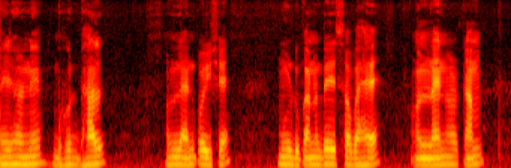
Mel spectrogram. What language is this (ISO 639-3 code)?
asm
